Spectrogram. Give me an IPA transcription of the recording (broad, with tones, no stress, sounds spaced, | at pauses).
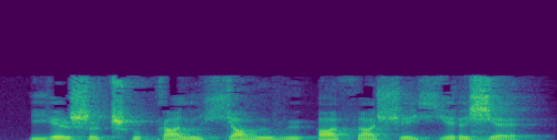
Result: j e˦˨ ʂ ɛ˦ ʈ͡ʂʰ u˦ k ɑ˨ l u˦ ç ɑ˦ β ɯ˨ β ʉ˦ ʔ ɑ˦ θ ɑ˨ ʃ e˨ ç e˦ ɾ ɘ˦ ʑ ɛ˨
